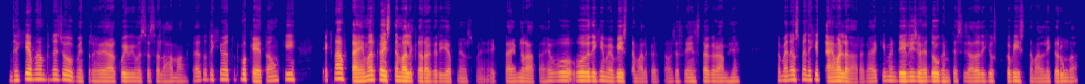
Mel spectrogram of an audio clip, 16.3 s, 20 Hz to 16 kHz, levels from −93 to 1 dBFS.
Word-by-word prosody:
देखिए 155 Hz, +6 st, +4 dB
मैं 185 Hz, 0 st, -1 dB
अपने 175 Hz, 0 st, -4 dB
जो 170 Hz, -3 st, +1 dB
मित्र 125 Hz, 0 st, -10 dB
हैं 125 Hz, +1 st, -6 dB
या 120 Hz, 0 st, -1 dB
कोई 130 Hz, +2 st, -1 dB
भी 125 Hz, 0 st, -5 dB
मुझसे 125 Hz, 0 st, -9 dB
सलाह 120 Hz, -1 st, -11 dB
माँगता 115 Hz, +2 st, -15 dB
है 140 Hz, -, -5 dB
तो 175 Hz, -, -10 dB
देखिए 170 Hz, +1 st, -7 dB
मैं 175 Hz, -, +2 dB
तो 170 Hz, +1 st, -29 dB
उनको 180 Hz, +2 st, +1 dB
कहता 125 Hz, 0 st, +1 dB
हूँ 145 Hz, +2 st, -4 dB
कि 185 Hz, 0 st, +1 dB, 0.5 s
एक -, -, -8 dB
ना 200 Hz, -, +7 dB
आप 195 Hz, -3 st, +5 dB
टाइमर 130 Hz, +5 st, +6 dB
का 170 Hz, -, +9 dB
इस्तेमाल 145 Hz, -4 st, +7 dB
करा 120 Hz, -2 st, 0 dB
करिए 115 Hz, 0 st, -7 dB
अपने 110 Hz, 0 st, -9 dB
उसमें। 110 Hz, -1 st, -19 dB
एक -, -, -17 dB
टाइमर 115 Hz, +1 st, -6 dB
आता 110 Hz, 0 st, -8 dB
है, 130 Hz, -, -9 dB
वो 140 Hz, +2 st, 0 dB
वो 140 Hz, 0 st, +5 dB
देखिए 140 Hz, +1 st, 0 dB
मैं 130 Hz, -3 st, -3 dB
भी 130 Hz, +1 st, +4 dB
इस्तेमाल 115 Hz, -3 st, -5 dB
करता 105 Hz, -1 st, -19 dB
हूँ। 110 Hz, -, -17 dB
जैसे 120 Hz, +2 st, -10 dB
इंस्टाग्राम 120 Hz, 0 st, -5 dB
है, 120 Hz, +1 st, -10 dB, 0.6 s
तो 150 Hz, -, -9 dB
मैंने 150 Hz, +3 st, -1 dB
उसमें 170 Hz, +2 st, -1 dB
देखिए 165 Hz, +2 st, +2 dB
टाइमर 125 Hz, +2 st, +4 dB
लगा 115 Hz, -6 st, +1 dB
रखा 105 Hz, +3 st, -14 dB
है 120 Hz, +1 st, -6 dB
कि 125 Hz, +4 st, -10 dB
मैं 140 Hz, -1 st, -6 dB
डेली 135 Hz, +1 st, +5 dB
जो 135 Hz, -1 st, +2 dB
है 130 Hz, -, +1 dB
2 135 Hz, 0 st, +5 dB
घंटे 125 Hz, +1 st, -7 dB
से 125 Hz, 0 st, -17 dB
ज़्यादा 120 Hz, 0 st, -3 dB
देखिए 125 Hz, +1 st, -6 dB
उसको 125 Hz, +1 st, -7 dB
कभी 135 Hz, +1 st, -1 dB
इस्तेमाल 115 Hz, -3 st, -11 dB
नहीं 115 Hz, +1 st, -8 dB
करूँगा। 120 Hz, +2 st, -4 dB
125 Hz, 255 wpm, -25 LUFS, 120-145 Hz, 0.6 s, का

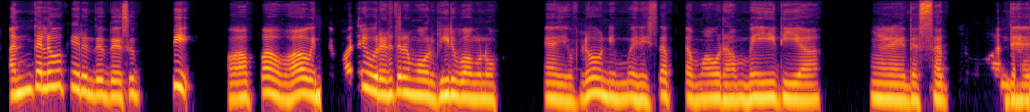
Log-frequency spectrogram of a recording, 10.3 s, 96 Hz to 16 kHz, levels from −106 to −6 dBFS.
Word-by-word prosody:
அந்த 250 Hz, +6 st, +3 dB
அளவுக்கு 305 Hz, 0 st, +2 dB
இருந்தது 210 Hz, -5 st, 0 dB
சுத்தி. 225 Hz, -, 0 dB, 0.6 s
அப்பா 235 Hz, +7 st, -1 dB, 0.2 s
வாவ்! 220 Hz, +4 st, +3 dB
இந்த 205 Hz, -, -4 dB
மாதிரி 310 Hz, -1 st, -3 dB
ஒரு 240 Hz, -, +6 dB
இடத்துல 235 Hz, +3 st, +2 dB
நம்ம 210 Hz, -2 st, +2 dB
ஒரு 180 Hz, -, -1 dB
வீடு 210 Hz, +1 st, +5 dB
வாங்கணும். 180 Hz, -2 st, 0 dB, 0.5 s
அ -, -, 0 dB, 0.2 s
எவ்ளோ 180 Hz, +8 st, -2 dB, 0.2 s
நிம்ம 180 Hz, +1 st, 0 dB
நிசப்தமா 180 Hz, +1 st, -4 dB
ஒரு 175 Hz, -2 st, 0 dB
அமைதியா 175 Hz, 0 st, +1 dB, 0.7 s
அ -, -, +2 dB, 0.3 s
இத 165 Hz, -, -2 dB, 0.2 s
சத் 170 Hz, -4 st, -3 dB, 0.5 s
அந்த 170 Hz, 0 st, -2 dB
190 Hz, 140 wpm, -22 LUFS, 175-225 Hz, 0.7 s, ஒரு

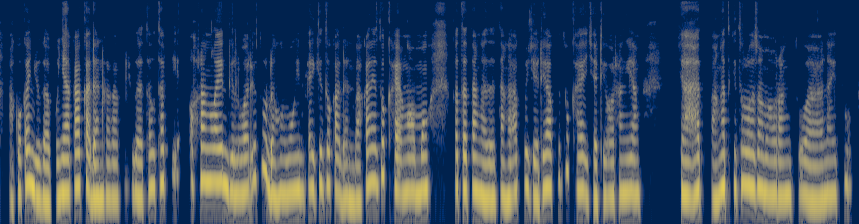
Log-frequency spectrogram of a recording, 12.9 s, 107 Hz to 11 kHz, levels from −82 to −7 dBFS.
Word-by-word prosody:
Aku 175 Hz, +4 st, -5 dB
kan 245 Hz, 0 st, +5 dB
juga 180 Hz, -2 st, +2 dB
punya 205 Hz, +2 st, +3 dB
kakak 230 Hz, -3 st, +2 dB
dan 185 Hz, 0 st, +4 dB
kakakku 185 Hz, -1 st, -4 dB, 0.2 s
juga 195 Hz, -2 st, +1 dB
tahu, 225 Hz, +2 st, -1 dB
tapi 250 Hz, +3 st, -4 dB, 0.2 s
orang 260 Hz, +1 st, +1 dB
lain 255 Hz, -1 st, +4 dB
di 210 Hz, -, +1 dB
luar 205 Hz, +2 st, +1 dB
itu 270 Hz, +6 st, -3 dB
udah 195 Hz, -1 st, +3 dB
ngomongin 205 Hz, +2 st, +1 dB
kayak 220 Hz, -2 st, -3 dB
gitu, 240 Hz, 0 st, -2 dB
Kak, 205 Hz, -4 st, -2 dB
dan 175 Hz, -1 st, 0 dB
bahkan 210 Hz, +8 st, 0 dB
itu 250 Hz, -, -3 dB
kayak 210 Hz, -2 st, -1 dB
ngomong 210 Hz, +1 st, +2 dB, 0.4 s
ke 220 Hz, -, -3 dB
tetangga-tetangga 200 Hz, -3 st, +1 dB
aku, 215 Hz, +3 st, -7 dB
jadi 215 Hz, +3 st, +1 dB
aku 255 Hz, +3 st, -13 dB
tuh 320 Hz, -, -5 dB
kayak 215 Hz, -4 st, -2 dB
jadi 185 Hz, +1 st, -3 dB
orang 195 Hz, +2 st, -2 dB
yang 200 Hz, -1 st, 0 dB, 0.6 s
jahat 200 Hz, +1 st, +3 dB, 0.2 s
banget 220 Hz, +5 st, +2 dB
gitu 225 Hz, +2 st, -1 dB
loh 230 Hz, -1 st, +4 dB
sama 205 Hz, -3 st, +2 dB
orang 195 Hz, 0 st, 0 dB
tua. 185 Hz, -4 st, -1 dB
Nah 195 Hz, 0 st, 0 dB
itu 225 Hz, +4 st, -8 dB
205 Hz, 205 wpm, -26 LUFS, 190-225 Hz, 0.6 s, kan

